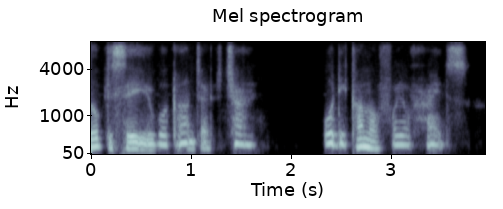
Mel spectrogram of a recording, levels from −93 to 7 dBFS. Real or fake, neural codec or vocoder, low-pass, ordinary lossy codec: fake; codec, 16 kHz, 0.5 kbps, FunCodec, trained on LibriTTS, 25 frames a second; 7.2 kHz; Opus, 16 kbps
